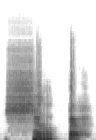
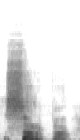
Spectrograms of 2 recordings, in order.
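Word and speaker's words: सर्प: That now makes sarpa. And it's a bit counterintuitive because it looks as if it's following the p. But where you get that hooked r there, that always is pronounced first.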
